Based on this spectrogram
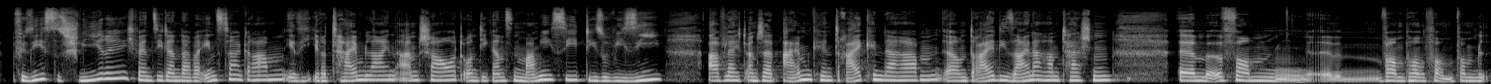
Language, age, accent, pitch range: German, 40-59, German, 175-230 Hz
